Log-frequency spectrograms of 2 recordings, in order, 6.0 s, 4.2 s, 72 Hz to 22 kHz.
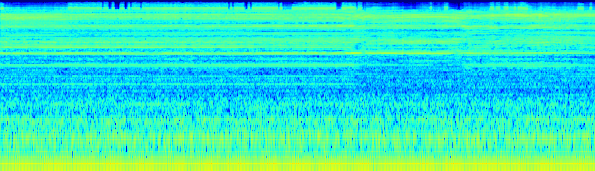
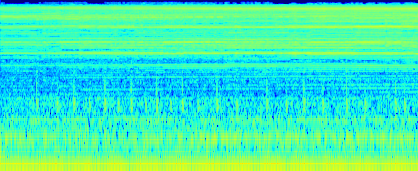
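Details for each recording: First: Ebay Micky Sharpz hybrid clone tattoo coil machine after tear-down and spring tuning, around 130 Hz, 52% duty, about 7–8 volts: steady even buzz with fast uniform hum, no rattle or stutter; running cleanly. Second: Micky Sharpz hybrid clone tattoo machine at about 7 V, 56-59% duty: high electric buzz with regular clicks near four a second that speeds itself up; too much spring tension.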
